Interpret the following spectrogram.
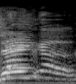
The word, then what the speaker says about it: Django: of like what was django what was django did i say that right i think the d is silent it's jango whatever movie that is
